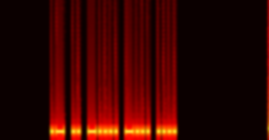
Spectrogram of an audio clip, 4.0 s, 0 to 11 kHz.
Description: Morse code, heard as a keyed tone, about 28 wpm, 700 Hz. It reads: AI6BH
